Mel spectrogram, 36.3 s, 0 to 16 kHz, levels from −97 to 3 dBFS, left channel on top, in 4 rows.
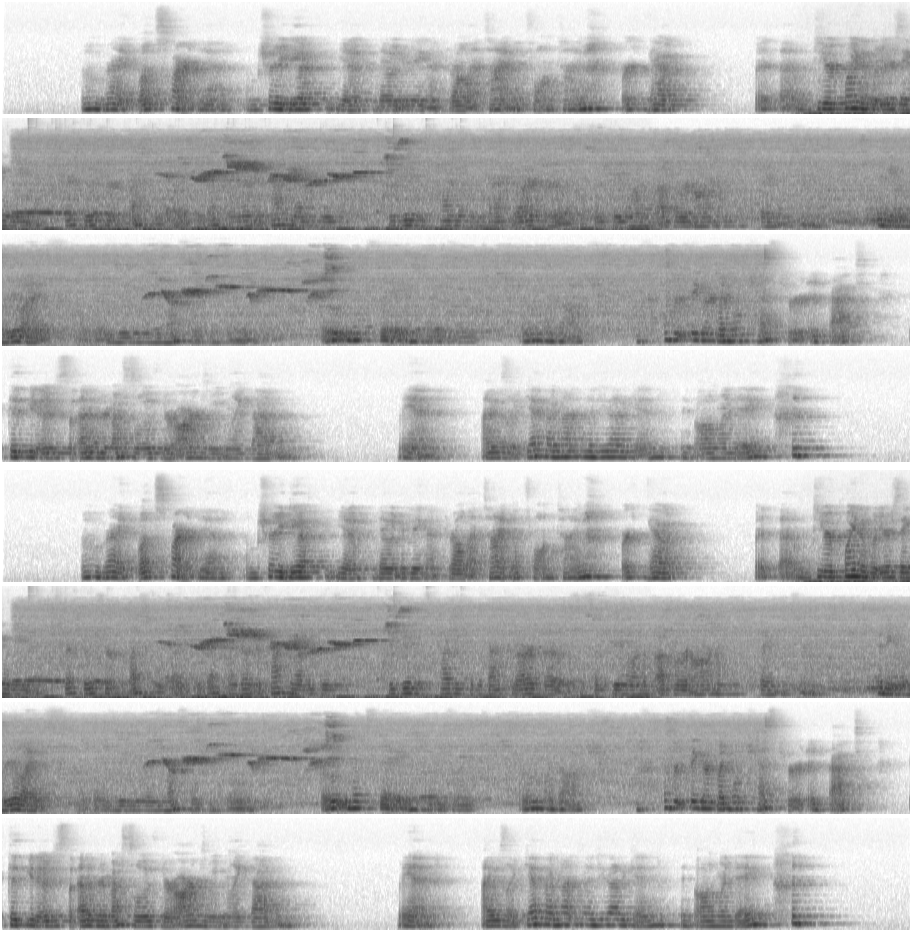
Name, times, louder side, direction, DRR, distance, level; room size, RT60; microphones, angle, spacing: voice 1, 0.8-6.7 7.5-12.4 12.9-17.3 17.8-20.7 21.3-22.9 23.3-24.2 24.5-26.6 27.3-30.2 31.2-31.6 32.0-35.2, right 2 dB, 85° right, 0 dB, 0.5 m, -32 dB
sound 1, 7.9-15.6, equal, 15° left, 0.6 m, -35 dB
sound 2, 9.2-25.8, equal, 70° left, 1.6 m, -35 dB
4.5 x 2.6 x 4.2 m, 0.81 s
head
